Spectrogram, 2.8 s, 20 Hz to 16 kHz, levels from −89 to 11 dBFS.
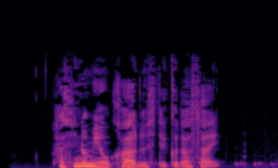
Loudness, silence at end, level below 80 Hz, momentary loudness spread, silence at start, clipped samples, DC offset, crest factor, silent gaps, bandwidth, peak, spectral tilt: -25 LUFS; 0.6 s; -76 dBFS; 11 LU; 0.55 s; under 0.1%; under 0.1%; 18 dB; none; 10.5 kHz; -8 dBFS; -5 dB/octave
